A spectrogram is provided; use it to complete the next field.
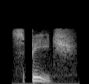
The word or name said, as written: speech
